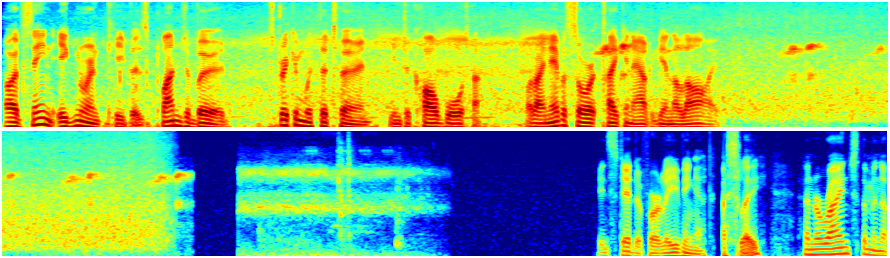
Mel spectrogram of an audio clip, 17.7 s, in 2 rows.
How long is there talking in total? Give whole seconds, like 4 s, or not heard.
10 s.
